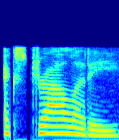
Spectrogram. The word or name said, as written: extrality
